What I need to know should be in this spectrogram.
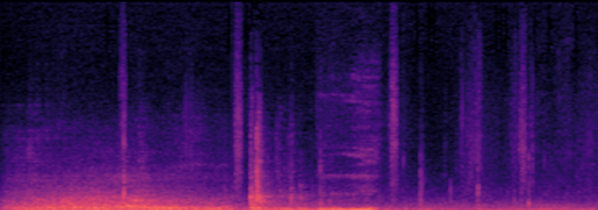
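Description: Several men walk with heavy footsteps on a hard floor.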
